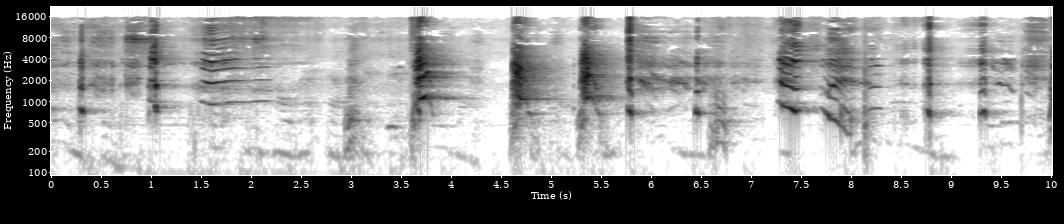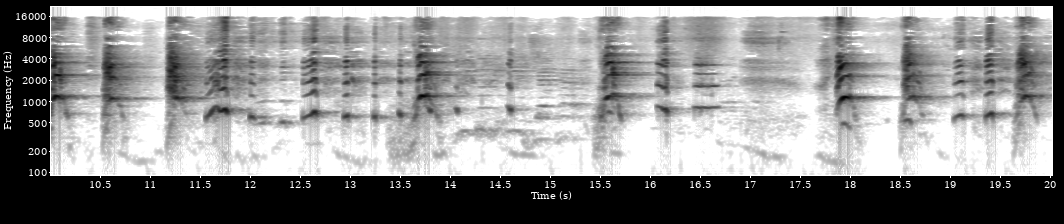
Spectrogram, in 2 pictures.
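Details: Dachshunds, playful wiener dogs, giving a fast run of sharp, high yapping barks with short gaps, several in quick succession across the whole stretch, with faint human voices in the background.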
